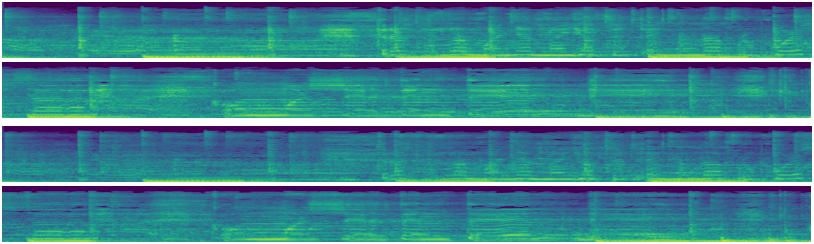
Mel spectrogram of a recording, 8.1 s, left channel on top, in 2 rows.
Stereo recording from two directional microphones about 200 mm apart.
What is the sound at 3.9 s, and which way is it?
Music, 25° right (ahead or behind).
